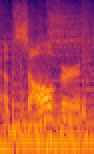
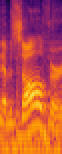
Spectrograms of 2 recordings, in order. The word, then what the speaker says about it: Absolver: And finally, I had the pleasure on the third day to actually check out Absolver. And Absolver, it's easy to remember who published it because it rhymes, is Devolver's publishing it because they're not making it, game, Devolver Digital.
